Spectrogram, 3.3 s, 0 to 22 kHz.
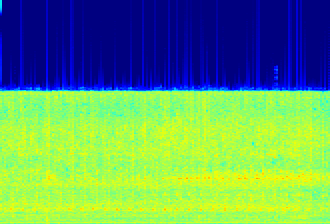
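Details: Hyundai Atoz engine with severe blow-by, idling after an XADO engine treatment of about 5 hours. Even, steady hum with no knocks, misses or hiss. No smoke from the engine or dipstick now; normal idle.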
